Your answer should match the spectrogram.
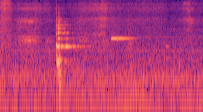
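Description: Two short beeping tones. About a second in a loud, sharp tone rings on briefly, and about two seconds in a higher, steady tone lasts about half a second. Two faint short blips follow near the end.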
